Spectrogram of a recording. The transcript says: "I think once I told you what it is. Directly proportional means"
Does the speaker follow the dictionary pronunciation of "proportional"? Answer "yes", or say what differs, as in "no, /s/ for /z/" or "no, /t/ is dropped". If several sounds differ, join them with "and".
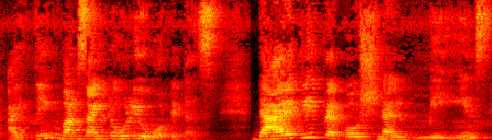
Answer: yes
